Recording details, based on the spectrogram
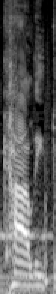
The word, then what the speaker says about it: Kahlee: Follow me, everything at Kahlee 310, K-A-H-L-E-E 310. It's like Kali, like rhymes with Ali on a skateboard, does not rhyme with Cali, and there's no connection except I rep that shit hard.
